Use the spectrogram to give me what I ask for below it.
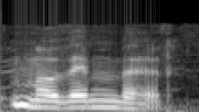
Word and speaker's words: Movember: Hoy vamos a hablar de Movember. Sí, lo he pronunciado bien, aunque tenga la voz un poco... – O sea, no es no, sino mo.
